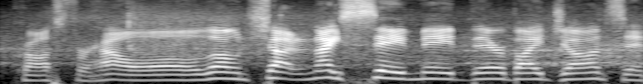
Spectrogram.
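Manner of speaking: play-by-play surging on a chance; excited save call. Real, not acted. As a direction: jump on the save with real excitement. Live call of a big save.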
